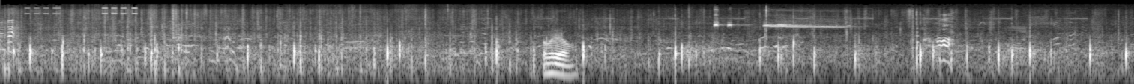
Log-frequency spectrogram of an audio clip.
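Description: Outdoor youth soccer match sound: frequent short knocks and thumps, with shouted calls at the start, a loud shout about seven seconds in, and another near the end. About ten seconds in, a high steady whistle tone sounds for about a second and a half.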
